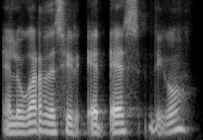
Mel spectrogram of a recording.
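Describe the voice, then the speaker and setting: A man's voice: medium pitch, steady tone, normal speed, vocal fry, a little mellow. Patient male teacher drilling words. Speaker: English teacher. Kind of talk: online class instruction.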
